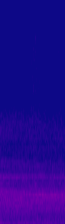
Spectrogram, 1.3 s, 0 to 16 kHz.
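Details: 1964 Mercury Marauder V8 with new Holley carburetor, new spark plugs and tune-up: deep, even rumble pulling cleanly under throttle; slight noise noted only at top of acceleration, possibly a valve seat.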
